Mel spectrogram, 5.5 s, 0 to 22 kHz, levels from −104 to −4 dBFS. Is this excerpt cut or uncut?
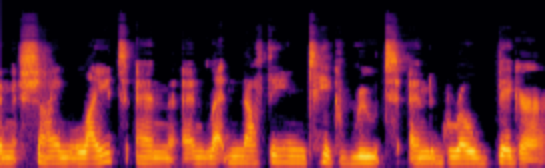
uncut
